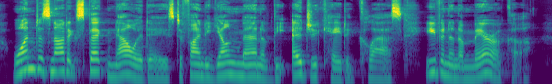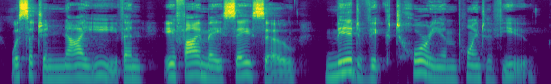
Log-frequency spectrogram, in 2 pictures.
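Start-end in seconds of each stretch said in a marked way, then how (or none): none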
